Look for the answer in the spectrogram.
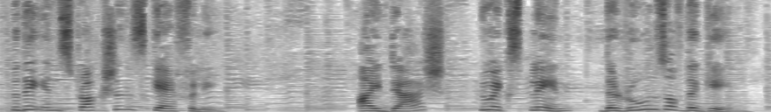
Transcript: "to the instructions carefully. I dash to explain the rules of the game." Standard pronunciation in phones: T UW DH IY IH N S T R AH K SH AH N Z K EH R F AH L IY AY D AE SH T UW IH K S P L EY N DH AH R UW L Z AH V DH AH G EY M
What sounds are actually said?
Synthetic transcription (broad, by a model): T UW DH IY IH N S T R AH K SH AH N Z K EH R F AH L IY AY D AE SH T UW IH K S P L EY N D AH R UW L Z AH V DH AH G EY M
